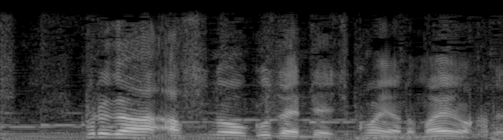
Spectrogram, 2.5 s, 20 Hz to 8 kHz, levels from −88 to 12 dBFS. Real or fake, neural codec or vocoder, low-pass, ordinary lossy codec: real; none; 7.2 kHz; none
